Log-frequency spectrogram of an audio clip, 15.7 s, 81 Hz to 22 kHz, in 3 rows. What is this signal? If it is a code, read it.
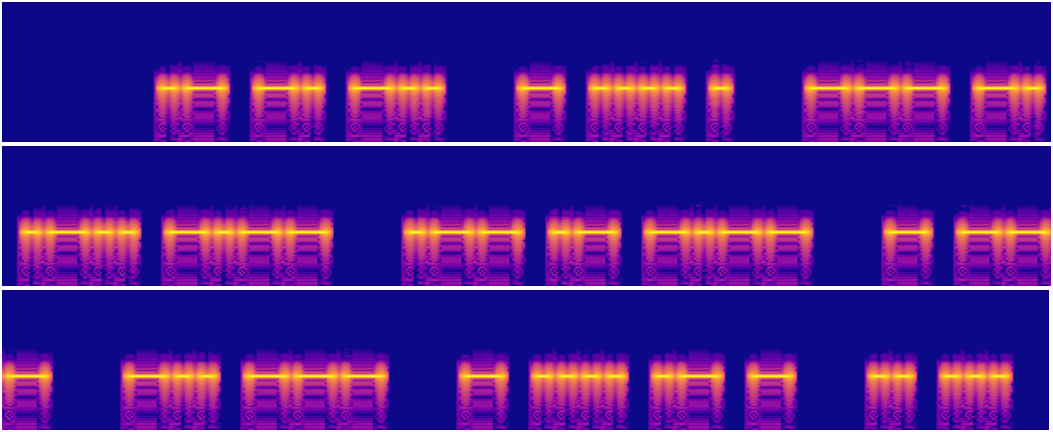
Morse code, heard as a keyed tone, about 20 wpm, 700 Hz. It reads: AND THE ONLY WAY TO DO THAT IS
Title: Sets of 9 Words - 20wpm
